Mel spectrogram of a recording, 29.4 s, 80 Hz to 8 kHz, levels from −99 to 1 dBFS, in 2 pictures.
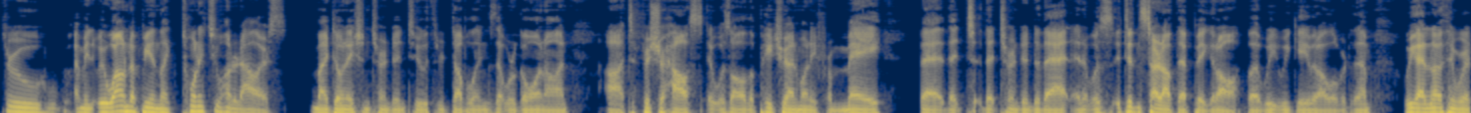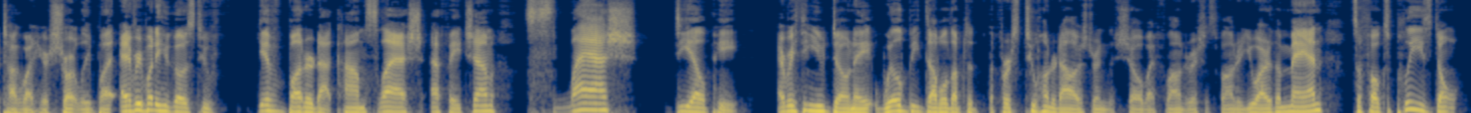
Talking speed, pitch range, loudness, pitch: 210 wpm, 90-120 Hz, -21 LUFS, 100 Hz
